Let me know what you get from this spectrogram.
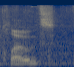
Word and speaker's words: clothes: So the TH in clothes rhymes with goes and knows, because TH really very easily slips into S in the history of languages.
